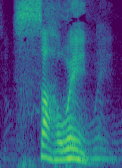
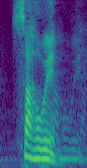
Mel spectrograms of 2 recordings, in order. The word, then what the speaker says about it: Samhain: S-A-M-H-I-H-A-I-N. They call it Samhain. But it's spelt, or they pronounce it, Sahwain. Sahwain. S-A-H-W-I-N.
